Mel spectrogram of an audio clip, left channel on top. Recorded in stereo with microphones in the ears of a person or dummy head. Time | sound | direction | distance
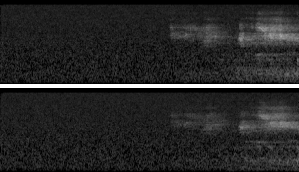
1.7 | whispering | 40° left (ahead or behind) | 3 m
